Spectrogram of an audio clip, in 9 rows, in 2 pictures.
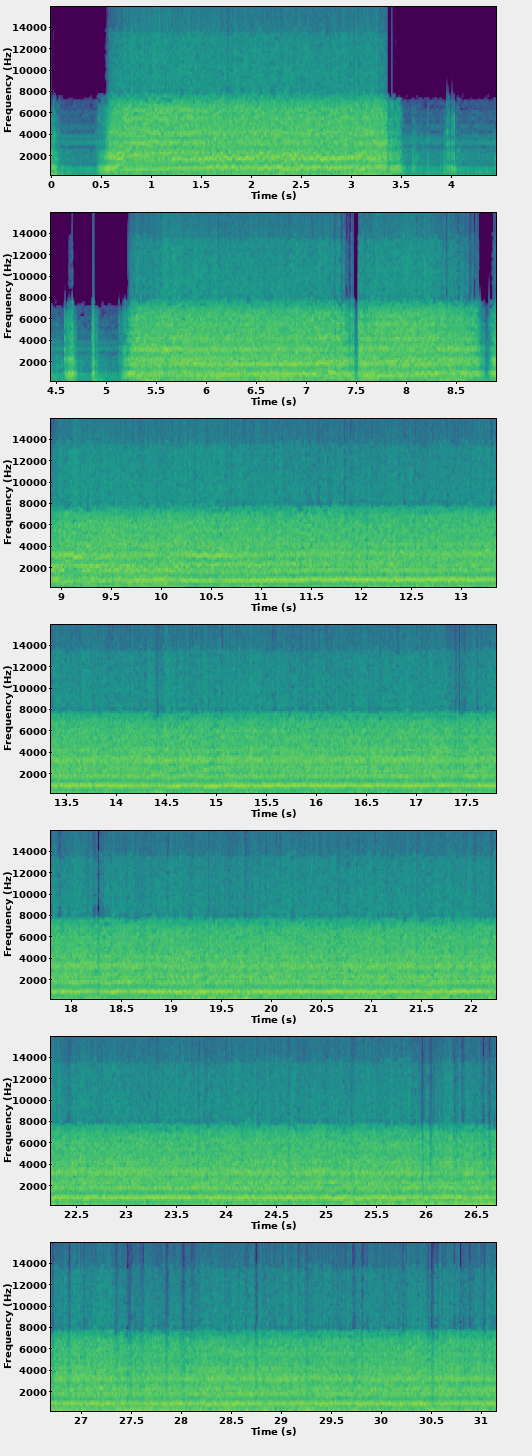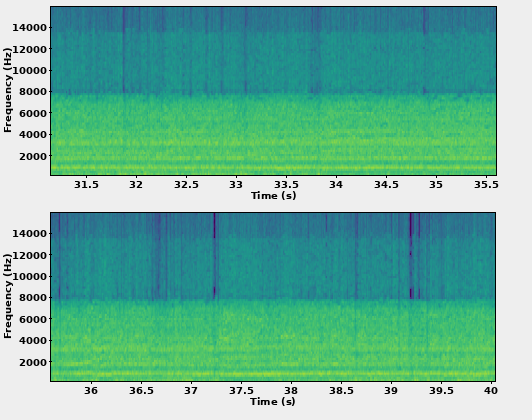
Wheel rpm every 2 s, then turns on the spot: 120, 160, 50, 140, 120, 210, 230, 230, 230, 230, 230, 230, 230, 230, 230, 230, 230, 230, 230, 230.
none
